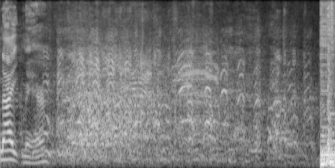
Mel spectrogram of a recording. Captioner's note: audience laughs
